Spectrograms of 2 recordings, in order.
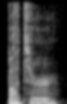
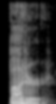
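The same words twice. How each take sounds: First: The middle consonant is a crisp, hard T. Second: The middle consonant is a quick, soft D-like flap. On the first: The speaker calls it wrong. "So instead of saying butter" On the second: The speaker calls it right. "we say butter"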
